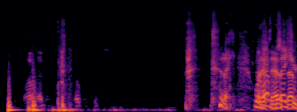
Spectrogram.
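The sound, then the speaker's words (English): A hand knocks against a microphone, almost knocking it over, producing a few sharp, heavy thumps and rattling bumps over a low rumble, followed by someone talking. “That was my hand hitting the mic.”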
